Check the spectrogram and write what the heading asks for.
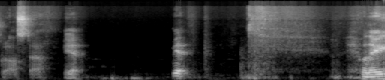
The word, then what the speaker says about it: Gloucester: It's pronounced Gloucester.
